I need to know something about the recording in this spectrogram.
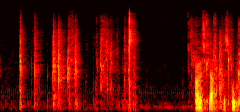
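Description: Paper booklets rustle and crinkle in hands.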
